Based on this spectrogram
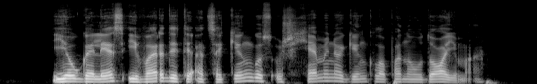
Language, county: Lithuanian, Kaunas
